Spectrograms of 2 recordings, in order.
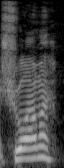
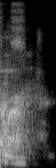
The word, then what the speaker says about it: Schermer: Is it Schwarmer? Get your pronounces Schermer. My father's Schermer. German, Schermer.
